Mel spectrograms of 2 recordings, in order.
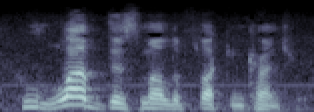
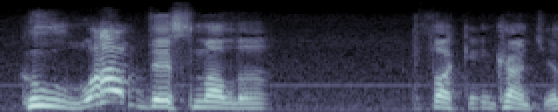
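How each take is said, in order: First: Said in the usual way. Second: Slow, drawn-out stress on "love"; "love" held long, the whole line slowed for emphasis; emphatic repeat. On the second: Real, not acted. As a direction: stretch out "love" and space the words after it.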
